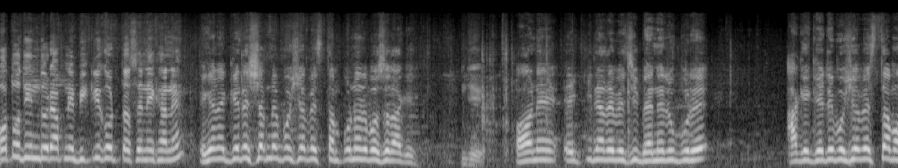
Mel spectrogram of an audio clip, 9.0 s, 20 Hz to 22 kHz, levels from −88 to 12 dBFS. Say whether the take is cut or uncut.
uncut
